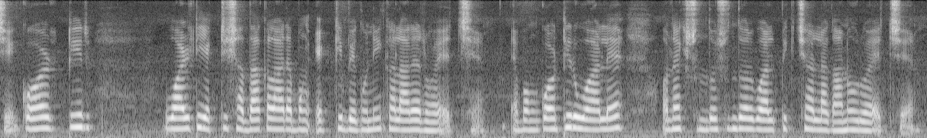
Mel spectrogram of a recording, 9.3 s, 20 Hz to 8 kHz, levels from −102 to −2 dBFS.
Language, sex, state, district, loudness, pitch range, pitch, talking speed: Bengali, female, Assam, Hailakandi, -16 LUFS, 205-230 Hz, 220 Hz, 135 wpm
